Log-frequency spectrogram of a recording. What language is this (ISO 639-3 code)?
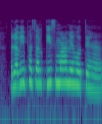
mag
